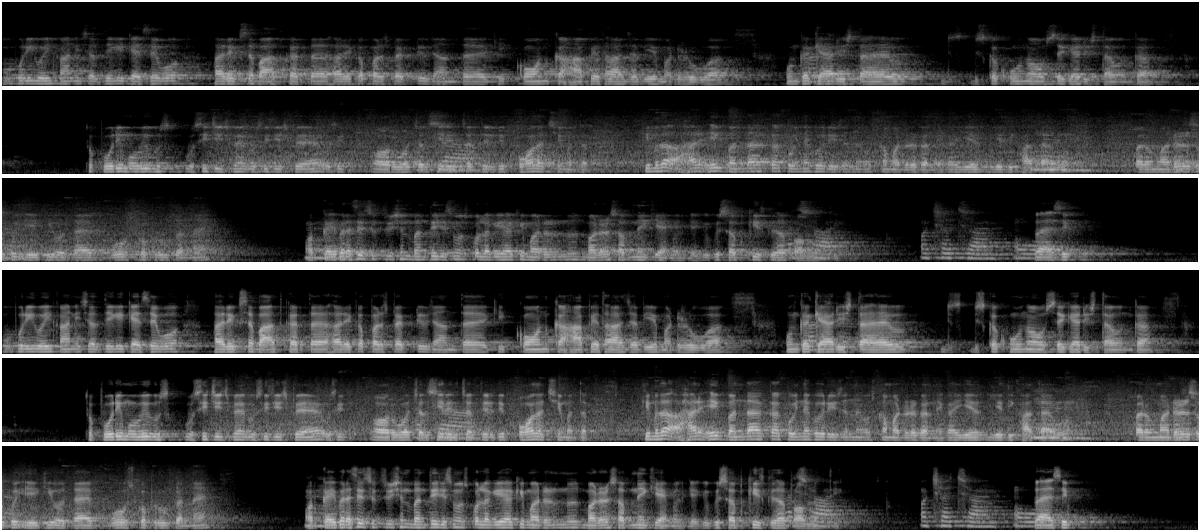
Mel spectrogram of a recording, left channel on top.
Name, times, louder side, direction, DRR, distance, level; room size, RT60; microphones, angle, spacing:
voice 1, 0.0-1.8 2.1-7.5 7.8-9.1 9.4-11.5 12.8-17.9 18.4-22.7 23.3-26.0 27.0-32.2 34.3-34.6, right 4 dB, 50° right, 13 dB, 0.4 m, -24 dB
voice 2, 8.1-8.5 16.1-16.8 22.3-22.9 23.7-24.2 27.0-27.4 31.8-32.3 33.1-34.5, right 2 dB, 80° right, 8 dB, 0.7 m, -31 dB
sound 1, 14.0-26.0, right 2 dB, 30° right, 1.1 m, -37 dB
7.1 x 6.0 x 6.5 m, 1.4 s
head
